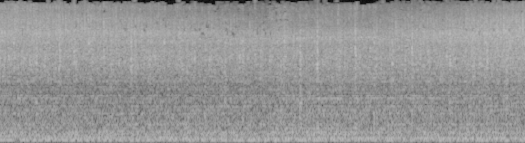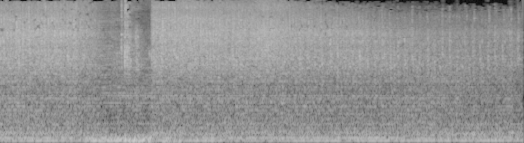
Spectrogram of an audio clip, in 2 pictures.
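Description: A tank engine rumbles steadily as the tank drives.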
